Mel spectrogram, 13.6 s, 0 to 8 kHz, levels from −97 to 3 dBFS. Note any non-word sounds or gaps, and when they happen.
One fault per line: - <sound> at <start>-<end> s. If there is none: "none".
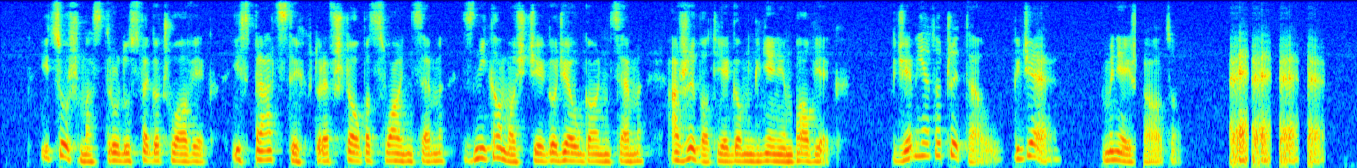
- dropout at 11.4-11.4 s
- laugh at 12.3-13.3 s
